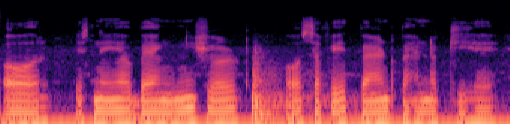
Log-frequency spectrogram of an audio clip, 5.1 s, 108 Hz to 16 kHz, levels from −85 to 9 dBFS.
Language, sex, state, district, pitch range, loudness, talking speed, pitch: Hindi, male, Uttar Pradesh, Lalitpur, 95-100 Hz, -15 LUFS, 130 wpm, 95 Hz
